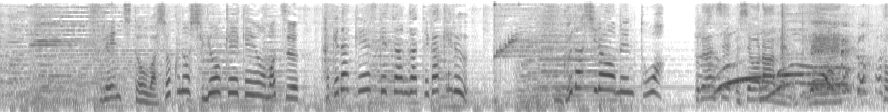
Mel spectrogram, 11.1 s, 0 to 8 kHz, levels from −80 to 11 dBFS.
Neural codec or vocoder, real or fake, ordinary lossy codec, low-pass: none; real; none; 7.2 kHz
